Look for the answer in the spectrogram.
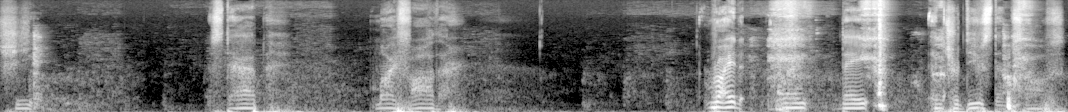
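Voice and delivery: strained, struggling character voice. A game master voices Alethea as she is led to the front: Alethea, struggled voice. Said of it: "a really struggled voice".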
